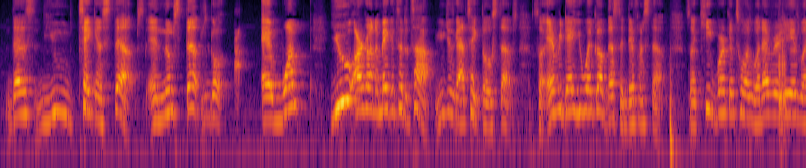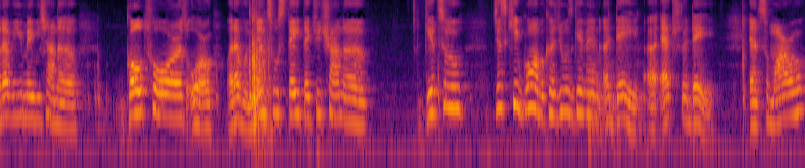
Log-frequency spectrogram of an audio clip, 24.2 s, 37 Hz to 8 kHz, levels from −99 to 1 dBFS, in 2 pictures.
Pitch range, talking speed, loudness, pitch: 180-230 Hz, 180 wpm, -27 LUFS, 205 Hz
